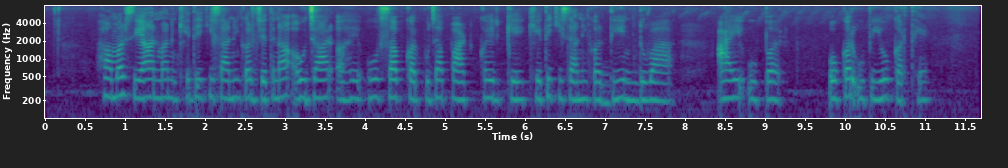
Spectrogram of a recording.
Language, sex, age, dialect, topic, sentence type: Chhattisgarhi, female, 18-24, Northern/Bhandar, agriculture, statement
